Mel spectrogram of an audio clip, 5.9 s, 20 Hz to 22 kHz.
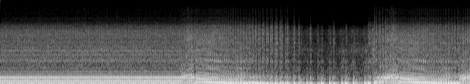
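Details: Honda Bros/Hawk GT 650 (late-80s V-twin), warmed up over 10+ minutes, camera held near the exhaust: even, lumpy idle, then clean blips rising and falling smoothly, no misses or clatter; healthy exhaust note. No coolant leak found.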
